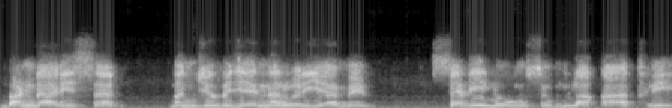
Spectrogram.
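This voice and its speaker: Noticeable background noise sits behind a man whose voice is fairly high. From India, Bihar (Nawada). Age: 60s. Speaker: retired officer giving customer testimonial. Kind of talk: testimony.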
